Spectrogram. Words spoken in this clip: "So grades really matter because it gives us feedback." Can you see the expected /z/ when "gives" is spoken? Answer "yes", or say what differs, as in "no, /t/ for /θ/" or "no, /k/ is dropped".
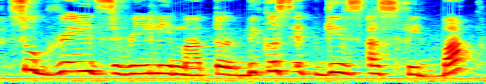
no, /s/ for /z/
